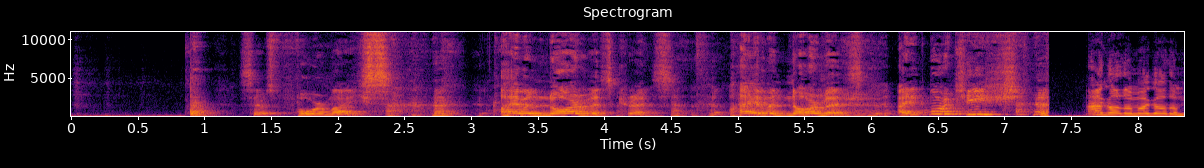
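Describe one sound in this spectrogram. Several men talk and laugh together close by.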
